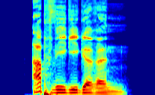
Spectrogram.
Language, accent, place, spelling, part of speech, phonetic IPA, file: German, Germany, Berlin, abwegigeren, adjective, [ˈapˌveːɡɪɡəʁən], De-abwegigeren.ogg
- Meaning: inflection of abwegig: 1. strong genitive masculine/neuter singular comparative degree 2. weak/mixed genitive/dative all-gender singular comparative degree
